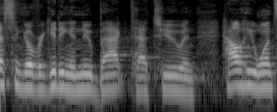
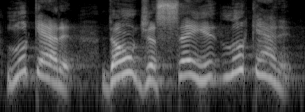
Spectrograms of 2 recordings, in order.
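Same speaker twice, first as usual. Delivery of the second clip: higher, urgent acted plea; crying out; 7 semitones higher, 5 dB louder than usual. A narrator's reading. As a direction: beg her insistently, voice raised. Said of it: "He wheeled around and cried".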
